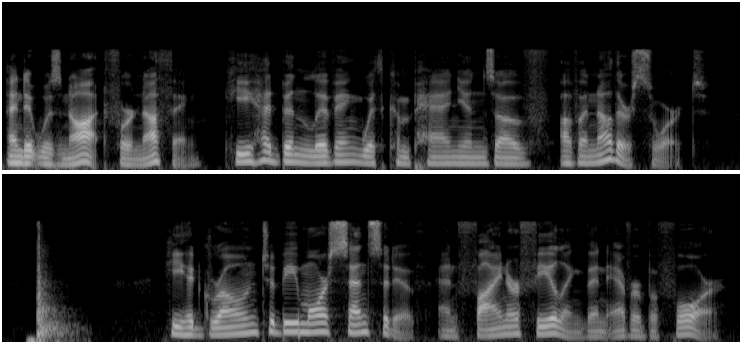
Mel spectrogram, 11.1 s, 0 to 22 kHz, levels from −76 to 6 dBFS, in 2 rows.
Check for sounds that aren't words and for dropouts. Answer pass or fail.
fail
